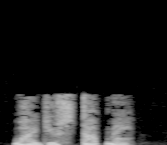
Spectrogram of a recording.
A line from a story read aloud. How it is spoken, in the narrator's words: Bastille hissed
